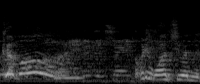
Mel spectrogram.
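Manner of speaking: very high, mocking imitated voice. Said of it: "Did you hear her?".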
